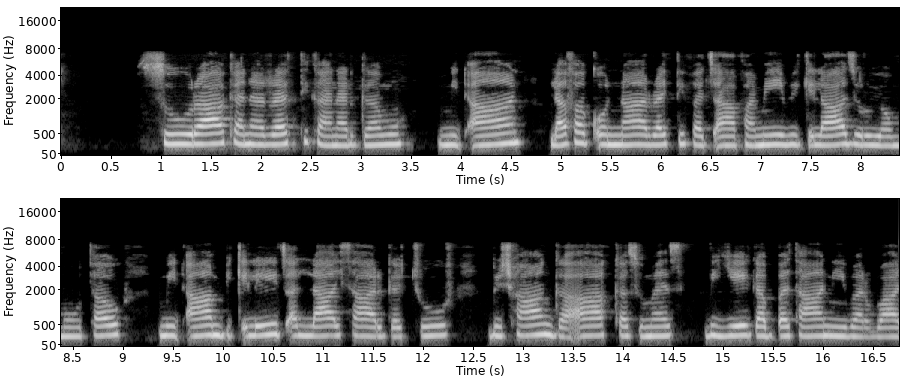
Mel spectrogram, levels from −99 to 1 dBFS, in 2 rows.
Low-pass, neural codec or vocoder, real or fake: 7.2 kHz; none; real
